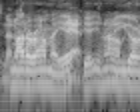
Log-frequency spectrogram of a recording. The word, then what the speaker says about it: Madarame: I don't know if I pronounced the is it Madarame? Yeah, it's Madarame.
